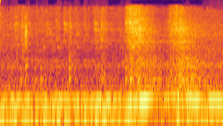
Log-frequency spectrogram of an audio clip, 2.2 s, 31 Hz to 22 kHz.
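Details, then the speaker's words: Two-owner 1989 Mustang GT Fox body V8 after transmission install, tune-up, new clutch and new heater core: a strong low rumble that swells with a throttle blip and stays smooth. It runs healthy, and the exhaust rattles slightly. "the two-owner 89 GT all tuned up with a new clutch also has brand new heater core but as you can hear she is happy and healthy"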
